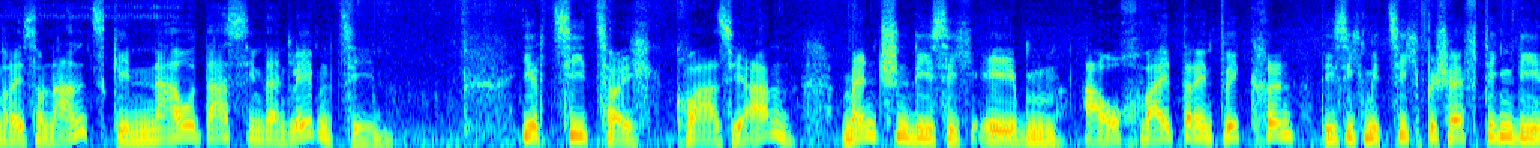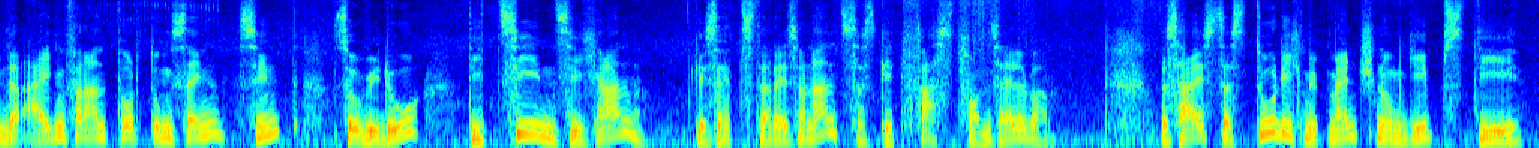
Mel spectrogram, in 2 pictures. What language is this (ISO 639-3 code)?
deu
